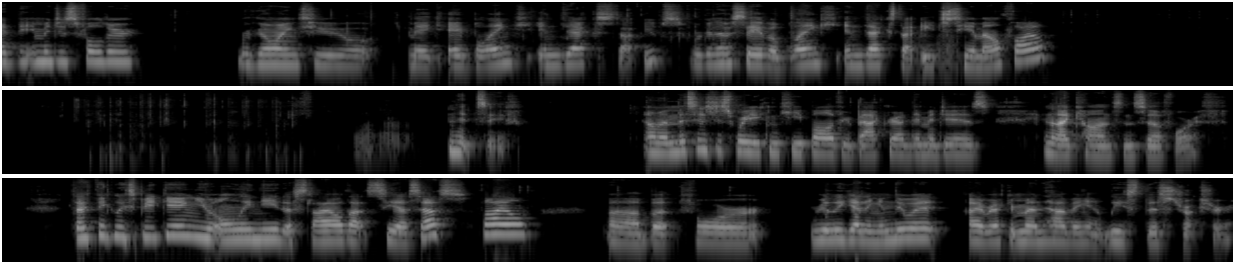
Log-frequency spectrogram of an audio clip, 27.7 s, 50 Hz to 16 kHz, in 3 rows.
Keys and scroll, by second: 3.6-5.9 typing, 9.7-12.2 typing.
